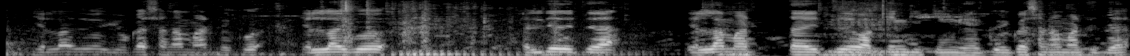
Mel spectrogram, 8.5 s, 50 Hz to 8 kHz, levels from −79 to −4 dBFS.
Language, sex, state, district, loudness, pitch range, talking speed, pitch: Kannada, male, Karnataka, Dharwad, -28 LUFS, 135-150 Hz, 100 wpm, 140 Hz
